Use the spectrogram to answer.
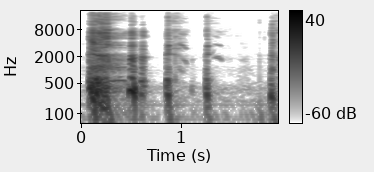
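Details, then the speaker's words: An adult sick for about five days with severe headache, sore throat, shaking chills, hoarse voice and cough: one harsh cough followed by several shorter, weaker coughs in a burst. "i already did this but it was too long and i'm gonna start coughing anyhow try to go as quick as i can"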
